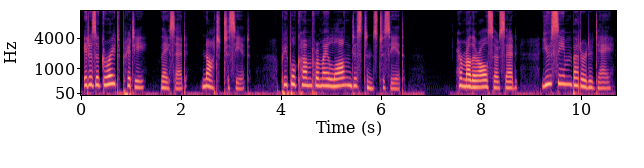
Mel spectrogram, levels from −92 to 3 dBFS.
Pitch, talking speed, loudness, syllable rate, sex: 240 Hz, 165 wpm, -19 LUFS, 4.5 syllables/s, female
